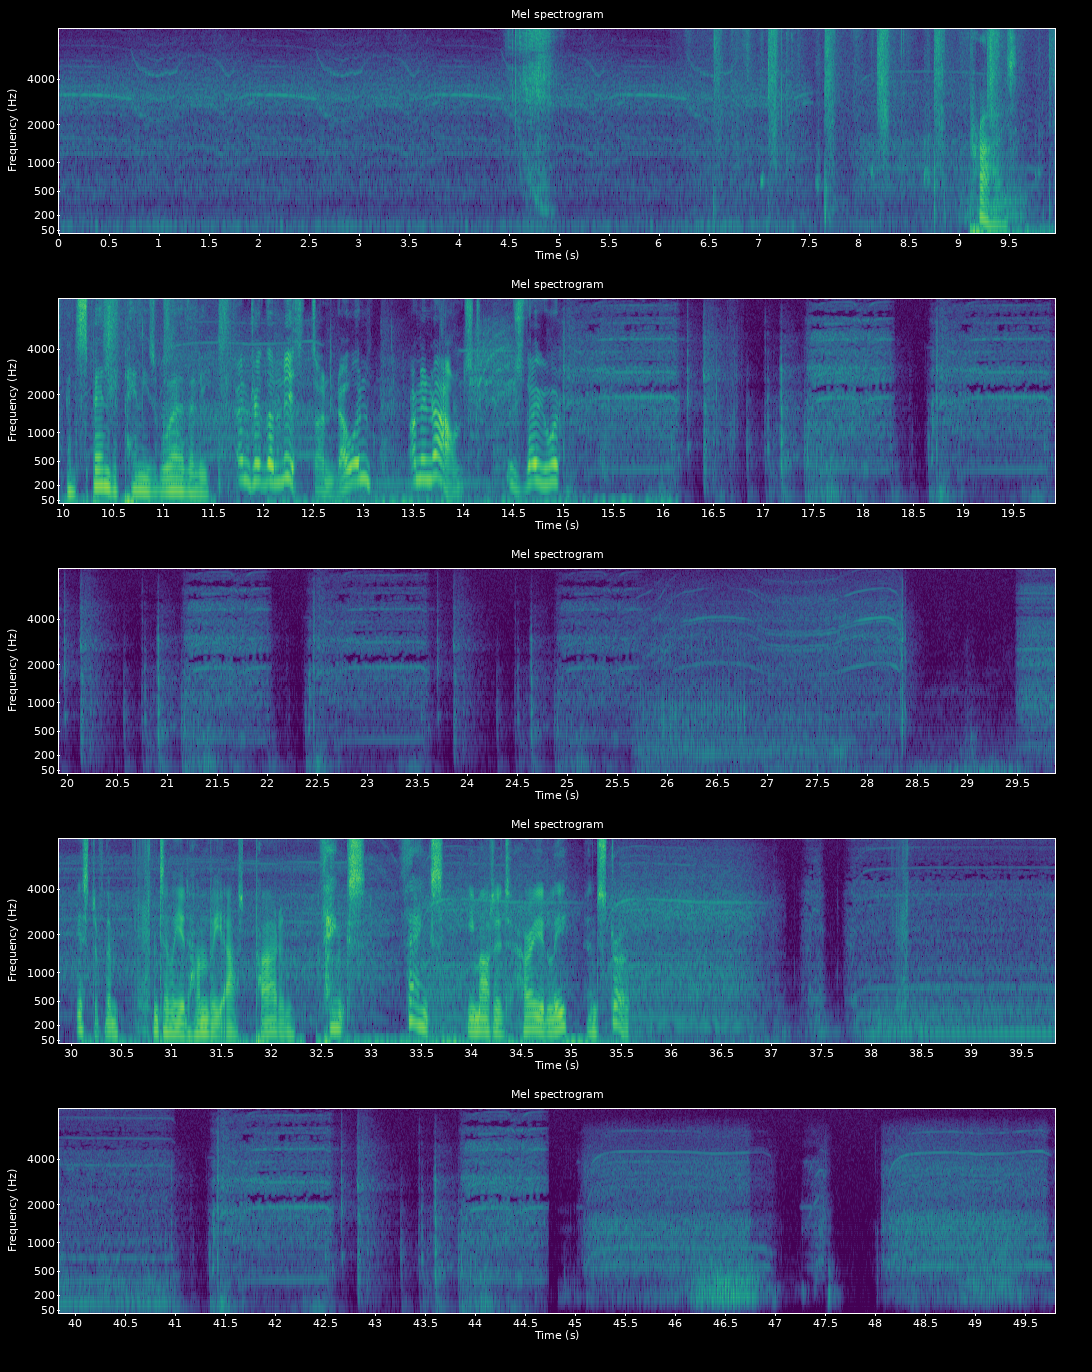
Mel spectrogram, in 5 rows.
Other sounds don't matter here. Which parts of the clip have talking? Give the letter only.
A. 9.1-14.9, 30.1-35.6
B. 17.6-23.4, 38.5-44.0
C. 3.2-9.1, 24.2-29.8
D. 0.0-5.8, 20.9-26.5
A.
